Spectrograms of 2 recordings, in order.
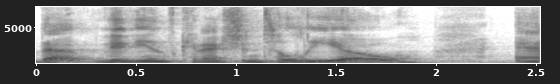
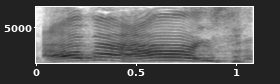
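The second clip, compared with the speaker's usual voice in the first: much higher and louder squeal, laughing; mock horrified Victor; 12 dB louder than usual. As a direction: shriek it like Victor seeing her naked. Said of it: "he's like".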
